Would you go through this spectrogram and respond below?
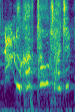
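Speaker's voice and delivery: quick high refusal; girl's voice. Acted. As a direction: hurry the girl's protest up high. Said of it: "she said".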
